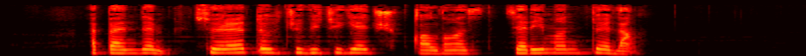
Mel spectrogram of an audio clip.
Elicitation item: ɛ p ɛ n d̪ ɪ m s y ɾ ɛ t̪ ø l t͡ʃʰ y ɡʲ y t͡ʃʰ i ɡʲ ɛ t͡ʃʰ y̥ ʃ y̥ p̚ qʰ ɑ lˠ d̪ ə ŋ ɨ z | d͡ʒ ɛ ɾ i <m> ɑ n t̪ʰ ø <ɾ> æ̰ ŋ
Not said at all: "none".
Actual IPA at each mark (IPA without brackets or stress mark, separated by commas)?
m, l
